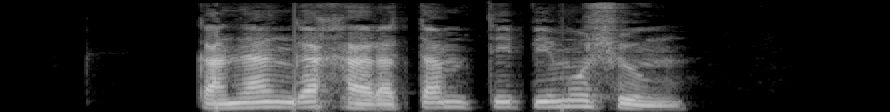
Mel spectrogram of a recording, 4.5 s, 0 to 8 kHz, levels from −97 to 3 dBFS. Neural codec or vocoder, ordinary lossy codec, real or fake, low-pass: none; AAC, 32 kbps; real; 7.2 kHz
